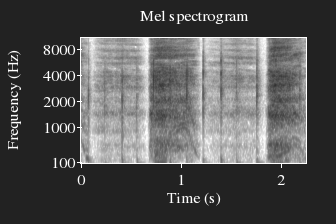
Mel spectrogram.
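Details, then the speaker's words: Demonstration of a residual cough done gently without striking the vocal folds: two breathy, open-throated cough bursts without a sharp glottal snap; cough without vocal fold closure. "Как раз у меня остаточный кашель пригодился. В этом случае ваши голосовые складки в безопасности, и они не травмируются, не ударяются друг от друга."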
